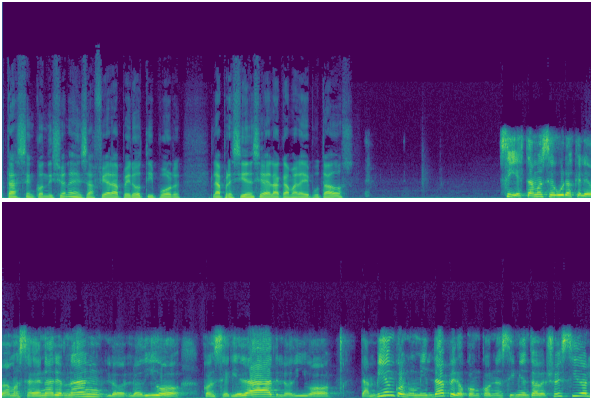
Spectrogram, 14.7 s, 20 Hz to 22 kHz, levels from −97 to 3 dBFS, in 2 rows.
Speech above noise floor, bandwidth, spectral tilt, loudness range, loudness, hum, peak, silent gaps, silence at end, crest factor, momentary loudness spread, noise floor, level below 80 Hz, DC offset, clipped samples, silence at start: 32 dB; 14 kHz; -4 dB/octave; 5 LU; -17 LUFS; none; 0 dBFS; none; 0 s; 16 dB; 8 LU; -49 dBFS; -42 dBFS; under 0.1%; under 0.1%; 0 s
